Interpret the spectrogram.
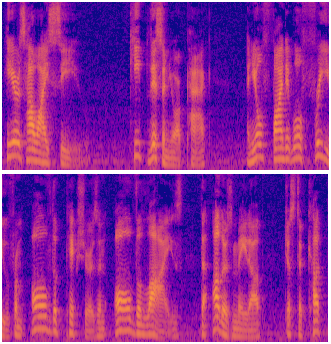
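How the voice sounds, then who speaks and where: A gentle old storybook creator, acted by a man, speaks low and unhurried. He is fatherly, wise and reassuring, with a solemn tenderness and a husky edge. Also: exaggerated voice. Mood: loving, encouraging.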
